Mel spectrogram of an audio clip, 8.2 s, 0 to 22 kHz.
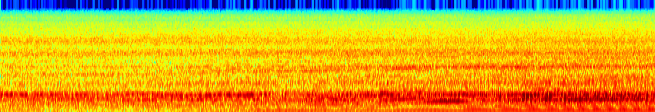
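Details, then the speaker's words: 2002 Toyota Camry, 220k miles, after new valve cover, coils, plugs and throttle body cleaning: fast steady idle with loud hollow hiss and rising tone, because the intake hose was left disconnected. "it's your intake hose no wonder it's i can't believe the thing ran as good as it did"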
